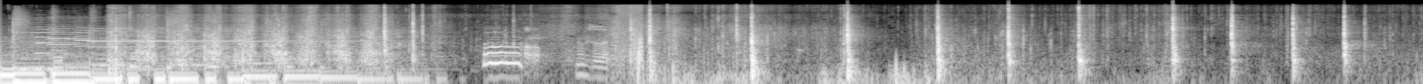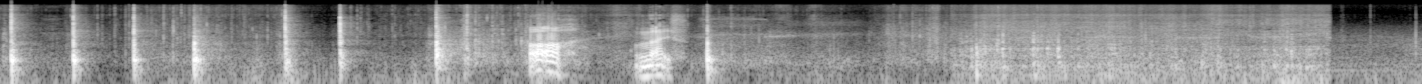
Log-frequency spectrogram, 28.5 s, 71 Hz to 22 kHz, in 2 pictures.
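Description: Background music fading out, then a blade chopping into a dead fallen branch in an even rhythm of about one and a half strikes a second. About 20 s in come two louder, drawn-out cracking sounds as the wood gives.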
